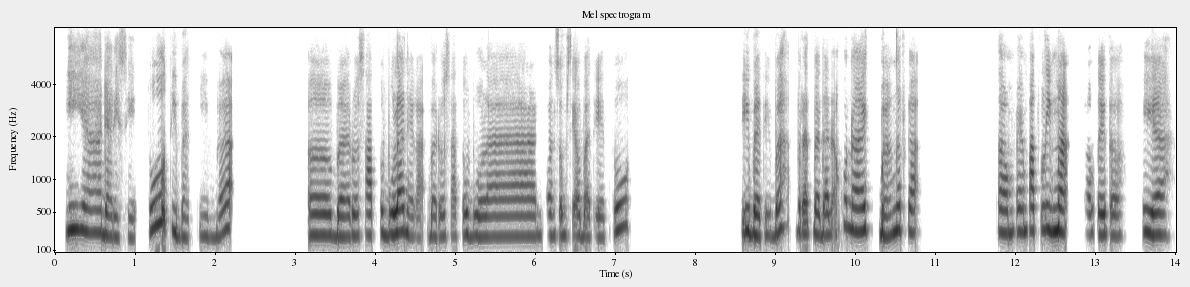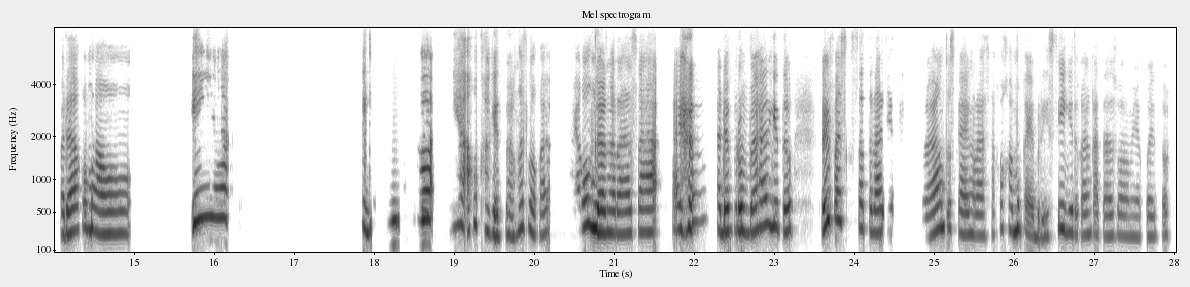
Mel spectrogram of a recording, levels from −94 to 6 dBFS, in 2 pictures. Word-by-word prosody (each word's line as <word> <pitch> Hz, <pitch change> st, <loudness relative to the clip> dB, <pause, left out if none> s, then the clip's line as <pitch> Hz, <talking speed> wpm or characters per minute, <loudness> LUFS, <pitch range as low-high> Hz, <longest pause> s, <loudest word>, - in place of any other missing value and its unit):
Iya 295 Hz, 0 st, +6 dB, 0.2 s
dari 225 Hz, -2 st, -2 dB
situ 215 Hz, +6 st, -8 dB, 0.2 s
tiba-tiba, 225 Hz, -1 st, -6 dB, 1.1 s
eee, 240 Hz, 0 st, 0 dB
baru 225 Hz, +1 st, -1 dB
1 235 Hz, +1 st, -4 dB
bulan 255 Hz, +2 st, +7 dB
ya -, -, -8 dB
Kak, -, -, -13 dB
baru 225 Hz, 0 st, -6 dB
1 230 Hz, -, -11 dB
bulan 225 Hz, 0 st, -4 dB, 0.2 s
konsumsi 235 Hz, 0 st, -7 dB
obat 230 Hz, -1 st, -6 dB
itu 220 Hz, +5 st, -11 dB, 1.6 s
tiba-tiba 250 Hz, +1 st, +1 dB, 0.2 s
berat 280 Hz, -, -1 dB
badan 240 Hz, -1 st, -1 dB
aku 340 Hz, -, -7 dB
naik 285 Hz, 0 st, +2 dB
banget 270 Hz, +3 st, +2 dB
Kak. 265 Hz, -2 st, -3 dB, 1.0 s
Sampai 270 Hz, +1 st, -1 dB
45 285 Hz, -1 st, +5 dB, 0.2 s
waktu 240 Hz, 0 st, -1 dB
itu, -, -, -4 dB, 0.3 s
iya, 245 Hz, -2 st, +3 dB, 0.2 s
padahal 255 Hz, +3 st, +3 dB
aku 315 Hz, +2 st, -6 dB
mau 255 Hz, -2 st, 0 dB, 0.8 s
iya! 430 Hz, +2 st, +4 dB, 1.7 s
Kayak 290 Hz, -5 st, 0 dB, 0.2 s
gitu, 400 Hz, +1 st, +1 dB, 0.3 s
Kak, 405 Hz, 0 st, +9 dB, 0.2 s
iya 340 Hz, +2 st, -6 dB
aku 355 Hz, -, -2 dB
kaget 260 Hz, -5 st, -1 dB
banget 240 Hz, +7 st, -3 dB
loh 275 Hz, -, -1 dB
Kak, 245 Hz, +2 st, -7 dB, 0.3 s
kayak 280 Hz, -, -11 dB
aku 330 Hz, -, +4 dB
nggak 275 Hz, -4 st, +11 dB
ngerasa 255 Hz, +1 st, -2 dB, 0.4 s
kayak 295 Hz, 0 st, 0 dB, 0.4 s
ada 270 Hz, -1 st, +5 dB
perubahan 280 Hz, +3 st, +4 dB
gitu, 300 Hz, -4 st, 0 dB, 0.4 s
tapi 295 Hz, +7 st, +8 dB
pas 400 Hz, -, +1 dB, 0.2 s
setelahnya 270 Hz, -2 st, -3 dB
ditimbang 260 Hz, 0 st, -6 dB
terus 315 Hz, -, -10 dB
kayak 250 Hz, -1 st, -4 dB
ngerasa, 235 Hz, 0 st, -9 dB
"Kok 305 Hz, -, -13 dB
kamu 285 Hz, +1 st, +3 dB
kayak -, -, -7 dB
berisi?" 230 Hz, +6 st, -10 dB
gitu 260 Hz, -2 st, -4 dB
kan 240 Hz, -, -8 dB
kata 230 Hz, -, -13 dB
suami 225 Hz, -2 st, -13 dB
aku 220 Hz, -, -21 dB
itu, 230 Hz, -, -17 dB
255 Hz, 140 wpm, -23 LUFS, 235-285 Hz, 1.7 s, nggak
